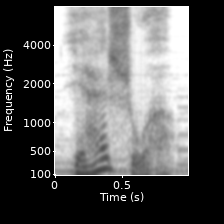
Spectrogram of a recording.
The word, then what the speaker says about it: Yeshua: Era aquel hombre de Galilea llamado Yeshua, o si quieres pronunciarlo original, Yeshua.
